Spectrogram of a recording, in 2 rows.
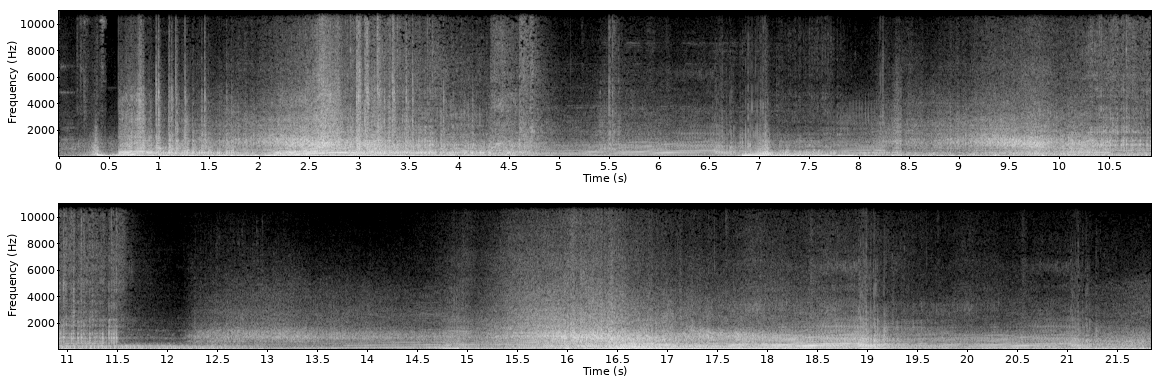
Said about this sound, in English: That right there is an Audi RS3.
